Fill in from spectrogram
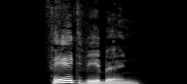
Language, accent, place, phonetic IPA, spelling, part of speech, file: German, Germany, Berlin, [ˈfɛltˌveːbl̩n], Feldwebeln, noun, De-Feldwebeln.ogg
- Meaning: dative plural of Feldwebel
